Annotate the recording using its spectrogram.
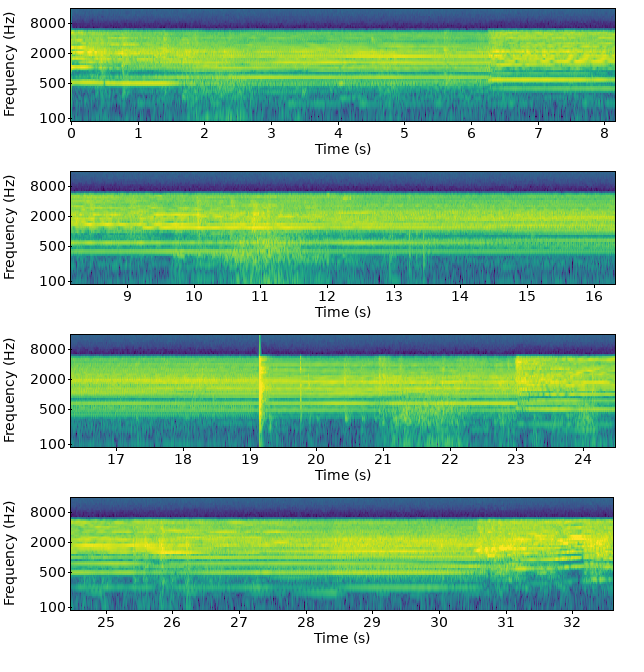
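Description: Sustained, steady musical drone of held chord tones that shift to new chords a few times, with a single sharp click about two-thirds of the way through.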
